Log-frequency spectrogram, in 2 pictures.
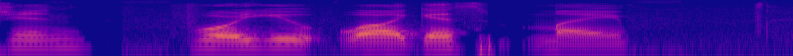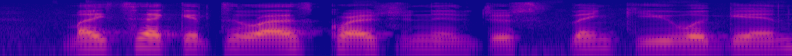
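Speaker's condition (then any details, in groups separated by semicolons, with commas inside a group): Cerebral palsy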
